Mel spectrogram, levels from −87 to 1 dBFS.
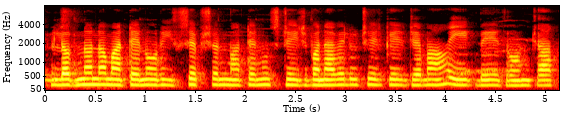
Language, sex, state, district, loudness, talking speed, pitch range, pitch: Gujarati, female, Maharashtra, Mumbai Suburban, -18 LUFS, 150 wpm, 185-200 Hz, 195 Hz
